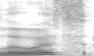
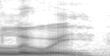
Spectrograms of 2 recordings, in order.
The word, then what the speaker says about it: Louis: a number of people did he pronounce his first name Lewis or Louie and I got different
